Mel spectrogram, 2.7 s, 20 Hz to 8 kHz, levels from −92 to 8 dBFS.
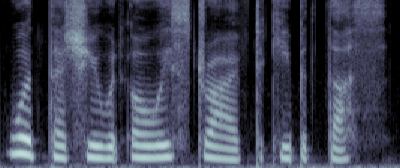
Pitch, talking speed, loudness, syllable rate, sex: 215 Hz, 225 wpm, -19 LUFS, 4.8 syllables/s, female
